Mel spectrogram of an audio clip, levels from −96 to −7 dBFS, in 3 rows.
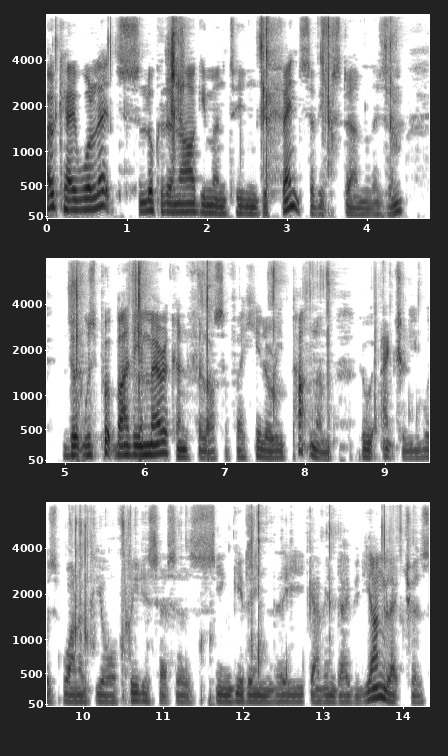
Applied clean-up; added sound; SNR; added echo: classical method Wiener filter.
